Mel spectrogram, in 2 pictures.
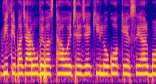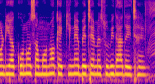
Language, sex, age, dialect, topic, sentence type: Maithili, female, 18-24, Angika, banking, statement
